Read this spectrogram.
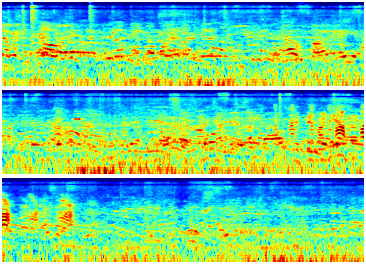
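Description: Passengers chatter in many overlapping voices nearby.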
